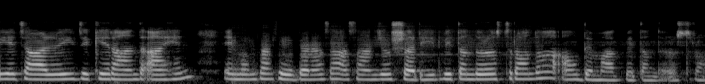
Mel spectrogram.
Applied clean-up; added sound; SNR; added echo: neural separator model SepFormer DNS4.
